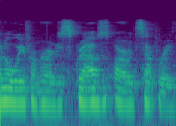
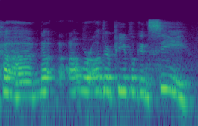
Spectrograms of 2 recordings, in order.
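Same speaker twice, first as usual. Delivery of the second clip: high, halting mock coyness; flustered playing along; 9 semitones higher than usual. Princess following the guard's lead, flustered and high. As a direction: stumble coyly through it, pitched up.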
